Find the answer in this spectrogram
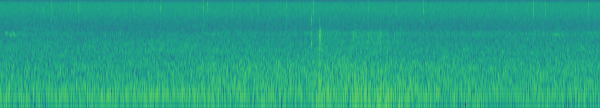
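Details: Steady rain pattering on surfaces at Big Bear Lake, with a single soft tap and no animal voices heard.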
